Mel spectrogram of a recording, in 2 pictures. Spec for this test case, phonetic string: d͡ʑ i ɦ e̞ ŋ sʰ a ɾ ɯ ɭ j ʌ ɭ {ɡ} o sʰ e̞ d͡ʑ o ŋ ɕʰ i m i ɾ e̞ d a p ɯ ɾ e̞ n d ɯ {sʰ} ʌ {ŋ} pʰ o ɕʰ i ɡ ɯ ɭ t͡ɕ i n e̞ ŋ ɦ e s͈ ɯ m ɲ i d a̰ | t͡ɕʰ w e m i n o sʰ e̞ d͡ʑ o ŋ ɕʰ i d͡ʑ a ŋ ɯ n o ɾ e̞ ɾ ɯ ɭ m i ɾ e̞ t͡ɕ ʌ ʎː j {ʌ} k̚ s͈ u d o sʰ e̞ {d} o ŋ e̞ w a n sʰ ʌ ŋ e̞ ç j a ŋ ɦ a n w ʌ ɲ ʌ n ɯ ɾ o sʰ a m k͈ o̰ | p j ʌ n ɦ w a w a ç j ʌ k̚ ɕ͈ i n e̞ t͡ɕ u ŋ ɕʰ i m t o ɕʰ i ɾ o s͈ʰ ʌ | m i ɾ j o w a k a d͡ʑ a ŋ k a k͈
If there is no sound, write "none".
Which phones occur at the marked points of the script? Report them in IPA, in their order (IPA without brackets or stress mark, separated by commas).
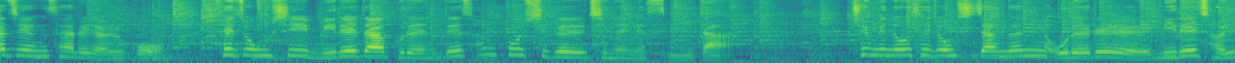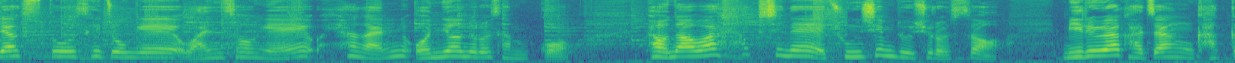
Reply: ɡ, sʰ, n, a, d͡ʑ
